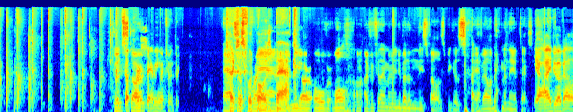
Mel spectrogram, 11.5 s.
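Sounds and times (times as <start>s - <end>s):
hand clapping: 0.0s - 2.7s
speech: 2.3s - 3.6s, 4.5s - 11.4s.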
